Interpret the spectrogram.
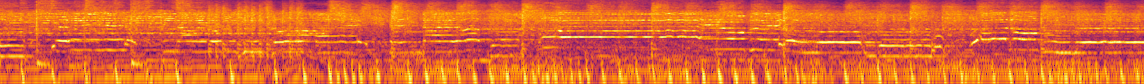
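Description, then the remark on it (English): A loud, dense rock song plays throughout, with heavy distorted instruments and pounding drums under a strained, yelling lead vocal that stretches into long held notes. “Sometimes you just want to go in a studio and yell and scream, you know what I mean?”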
